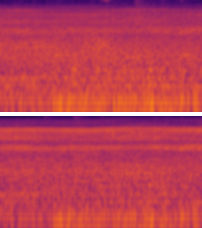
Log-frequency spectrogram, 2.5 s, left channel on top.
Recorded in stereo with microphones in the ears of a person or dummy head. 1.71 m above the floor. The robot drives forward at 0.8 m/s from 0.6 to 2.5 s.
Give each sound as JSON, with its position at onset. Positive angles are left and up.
{"t": 0.0, "sound": "a lawn mower", "side_deg": -25}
